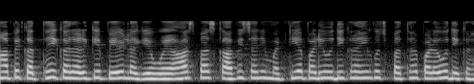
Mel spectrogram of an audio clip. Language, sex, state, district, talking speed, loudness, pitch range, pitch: Hindi, female, Uttar Pradesh, Etah, 330 wpm, -15 LUFS, 270-300 Hz, 285 Hz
